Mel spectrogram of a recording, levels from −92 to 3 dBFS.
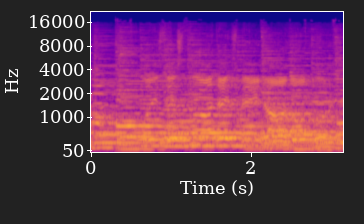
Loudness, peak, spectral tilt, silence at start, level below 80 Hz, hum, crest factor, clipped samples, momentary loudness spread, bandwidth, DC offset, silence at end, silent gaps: -19 LUFS; -6 dBFS; -5 dB/octave; 0 s; -50 dBFS; none; 14 dB; under 0.1%; 2 LU; 18 kHz; under 0.1%; 0 s; none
